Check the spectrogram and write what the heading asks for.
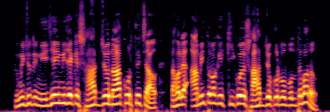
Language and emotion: Bengali, disgusted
